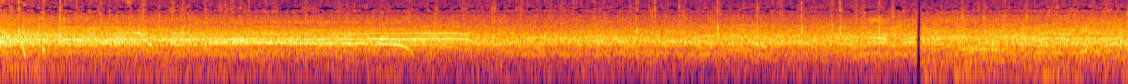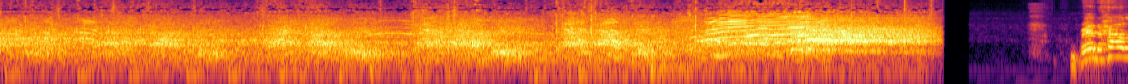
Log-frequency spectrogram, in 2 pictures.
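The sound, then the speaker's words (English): A packed basketball arena crowd at Cameron Indoor Stadium roars loudly and continuously for about twenty seconds after a player makes a shot, with shouts and whistles rising near the end before the noise cuts off abruptly. “Uh, I said, place went nuts.”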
